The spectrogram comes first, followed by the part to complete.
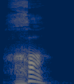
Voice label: "Chuh", Hebrew; hebrew introduction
